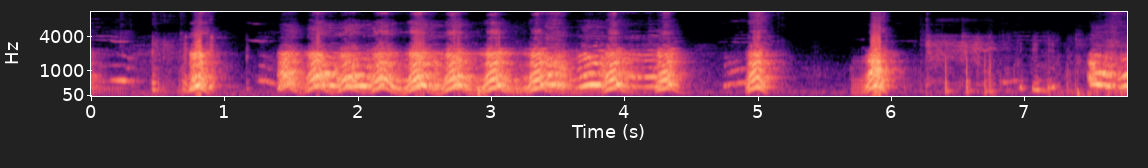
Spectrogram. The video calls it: German Shepherd howling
